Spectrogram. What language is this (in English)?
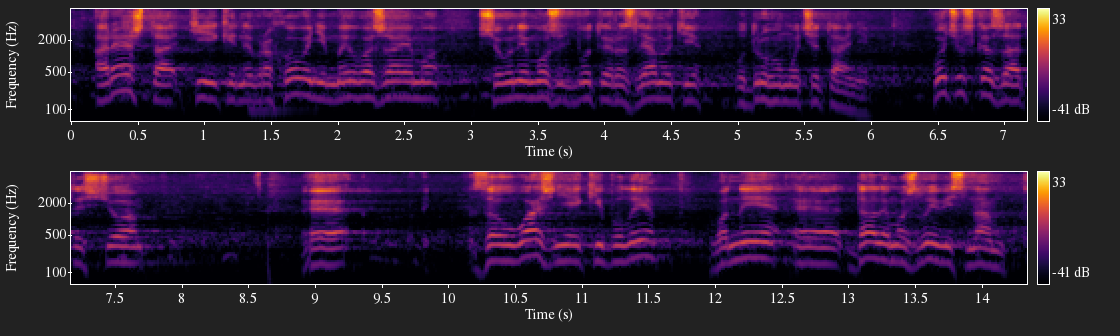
Ukrainian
